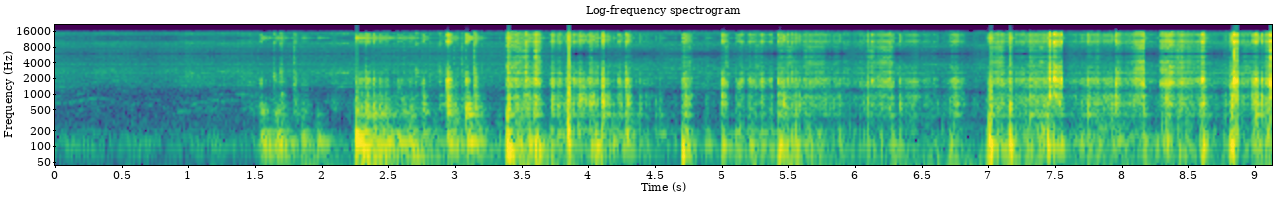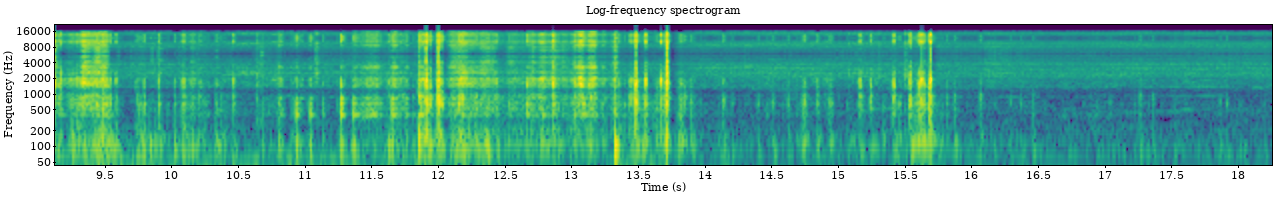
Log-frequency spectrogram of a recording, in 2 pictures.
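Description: Handling noise from a GoPro camera in its housing as it is gripped and moved by hand: irregular rubbing, scraping and knocks on the case, starting about two seconds in and dying away after a last knock near the end.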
